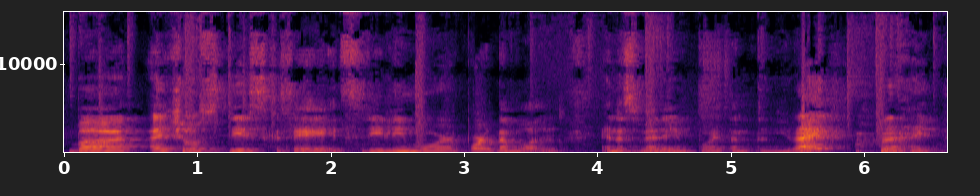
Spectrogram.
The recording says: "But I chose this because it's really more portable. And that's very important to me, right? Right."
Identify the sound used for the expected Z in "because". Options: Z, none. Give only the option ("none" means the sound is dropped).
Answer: none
